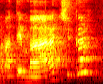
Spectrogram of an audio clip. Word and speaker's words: matemática: Sílaba tônica da palavra matemática é uma polissílaba com 5 sílabas. Aí você vê a última é o K, a penúltima é o ti e a antepenúltima é o ma.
